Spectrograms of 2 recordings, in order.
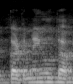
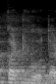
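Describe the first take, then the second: First: कट with a plain unaspirated retroflex t; wrong form. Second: कट ending in aspirated retroflex th, kath; correct form. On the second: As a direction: finish कट with a puff of air. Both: Shown as a demonstration. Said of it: "ठठेरा वाला ठा आता है".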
